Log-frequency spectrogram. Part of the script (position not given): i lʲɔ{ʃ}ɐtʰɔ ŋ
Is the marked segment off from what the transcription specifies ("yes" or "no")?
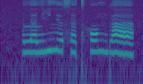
yes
